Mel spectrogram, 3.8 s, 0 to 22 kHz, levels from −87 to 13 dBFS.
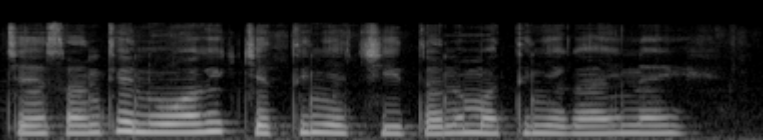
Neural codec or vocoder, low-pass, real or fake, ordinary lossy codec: none; 10.8 kHz; real; none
